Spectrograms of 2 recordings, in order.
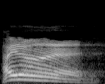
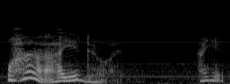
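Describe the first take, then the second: First: Louder and booming; scary loud greeting. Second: Much softer, hushed hi how you doing; gentle greeting. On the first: Preacher shows the greeting that frightens children off, loud. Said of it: "They run". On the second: Preacher shows the soft greeting children accept, hushed. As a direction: ease in soft so the child stays. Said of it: "if you walk up and say". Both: Shown as a demonstration.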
